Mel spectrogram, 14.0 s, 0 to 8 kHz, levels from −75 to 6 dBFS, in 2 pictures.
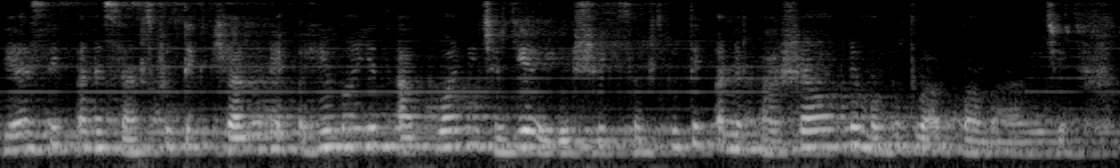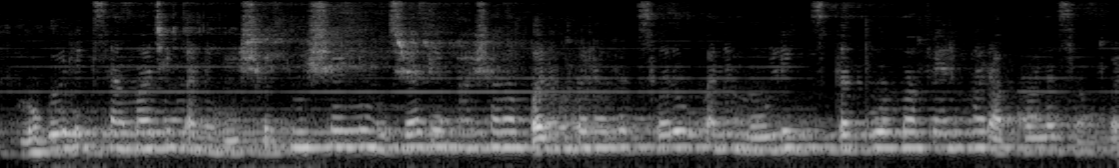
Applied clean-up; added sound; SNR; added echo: neural separator model SepFormer DNS4.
